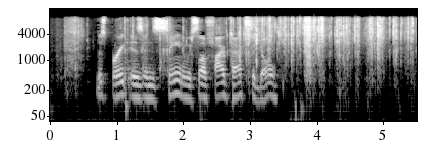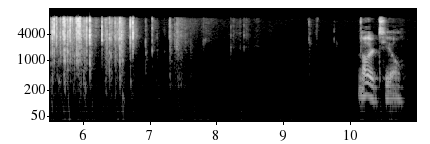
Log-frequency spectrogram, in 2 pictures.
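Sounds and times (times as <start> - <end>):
plastic wrapper crinkling: 0.2 - 7.6.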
